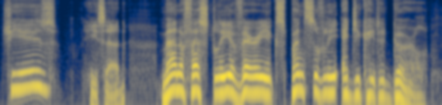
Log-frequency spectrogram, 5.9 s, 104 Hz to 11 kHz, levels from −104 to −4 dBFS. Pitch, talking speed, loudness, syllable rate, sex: 160 Hz, 100 wpm, -16 LUFS, 4.4 syllables/s, male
